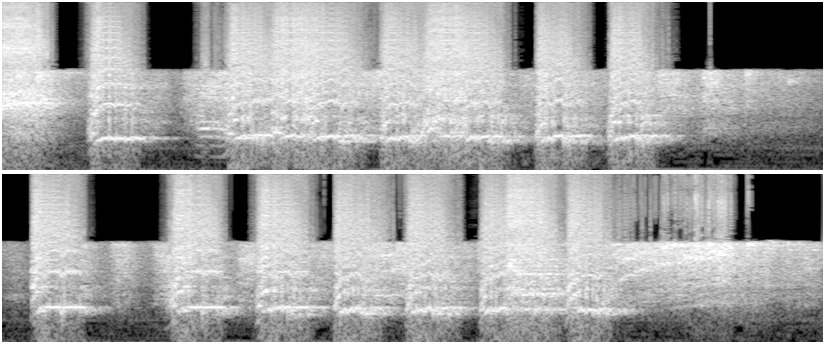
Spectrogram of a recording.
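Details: Beagle giving loud ringing barks and yelps in quick runs, broken by a short lull partway through before the barking resumes, ending on a fading whine-like tail.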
